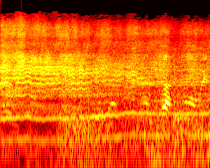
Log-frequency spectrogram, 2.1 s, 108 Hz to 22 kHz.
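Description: Class 8 autograss racing buggy's engine held at high revs as it slides across a loose, wet dirt track, a steady engine note.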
